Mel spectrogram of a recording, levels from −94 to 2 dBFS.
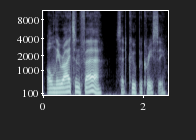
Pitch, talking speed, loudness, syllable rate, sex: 125 Hz, 165 wpm, -16 LUFS, 4.7 syllables/s, male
